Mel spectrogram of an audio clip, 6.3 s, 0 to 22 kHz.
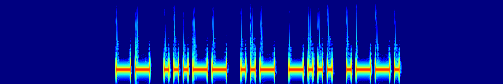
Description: Morse code, heard as a keyed tone, about 20 wpm, 700 Hz. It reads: M3UBP
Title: DXCC-100 Call Signs - 5 Characters - 20wpm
